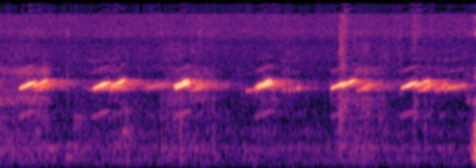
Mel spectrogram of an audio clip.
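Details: Tree frogs at a neighbourhood frog pond in Norris, Tennessee, after heavy rain give short, high, chirping "screaming" calls, repeated about once a second in a steady chorus.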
